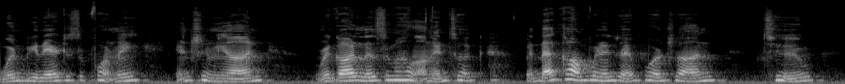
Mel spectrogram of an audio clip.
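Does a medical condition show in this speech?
Yes: cerebral palsy.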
